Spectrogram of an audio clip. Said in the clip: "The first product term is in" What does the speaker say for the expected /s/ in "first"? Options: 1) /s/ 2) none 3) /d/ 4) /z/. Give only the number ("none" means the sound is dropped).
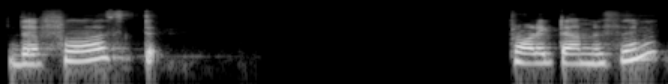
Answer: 1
